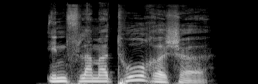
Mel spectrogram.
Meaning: inflection of inflammatorisch: 1. strong/mixed nominative/accusative feminine singular 2. strong nominative/accusative plural 3. weak nominative all-gender singular
- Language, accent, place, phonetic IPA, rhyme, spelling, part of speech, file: German, Germany, Berlin, [ɪnflamaˈtoːʁɪʃə], -oːʁɪʃə, inflammatorische, adjective, De-inflammatorische.ogg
